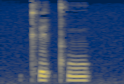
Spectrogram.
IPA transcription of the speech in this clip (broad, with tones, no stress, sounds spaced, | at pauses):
kʰ e˧ t̚ t̪ʰ uː˧ k̚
